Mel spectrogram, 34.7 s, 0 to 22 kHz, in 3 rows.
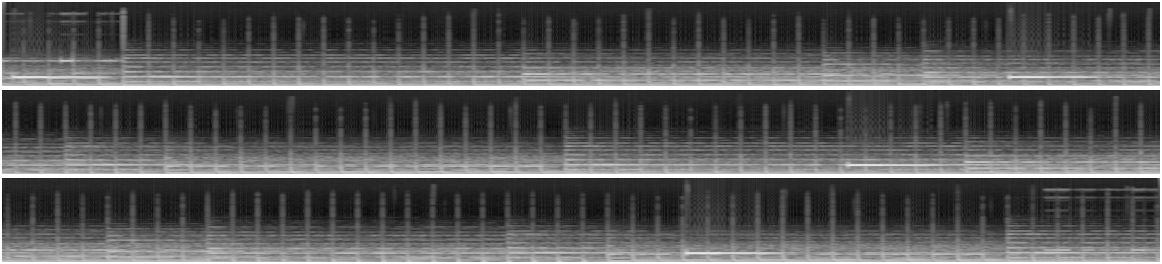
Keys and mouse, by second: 0.5 right click, 1.0 s, 1.3 middle click, 4.2 a, 5.2 click, 5.8 z, 6.7 z, 7.0 z, 8.5-9.5 drag, 13.7 click, 14.2 z, 15.4 z, 18.7 click, 19.7-21.5 middle drag, 22.0 click, 23.0 middle click, 24.3 b, 26.0 click, 27.2-28.6 drag, 29.2 a, 29.7 click, 30.6 middle click, 32.0 middle click, 32.4 ctrl+z, 32.8 ctrl+z, 33.4 b.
